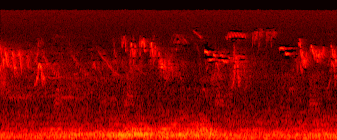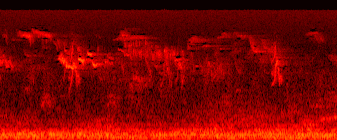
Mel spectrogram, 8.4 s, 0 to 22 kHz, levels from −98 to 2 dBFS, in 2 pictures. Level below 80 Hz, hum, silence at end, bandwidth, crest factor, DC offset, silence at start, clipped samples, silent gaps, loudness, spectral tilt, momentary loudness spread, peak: -60 dBFS; none; 0 s; 16.5 kHz; 16 dB; under 0.1%; 0 s; under 0.1%; none; -47 LUFS; -4 dB/octave; 6 LU; -32 dBFS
